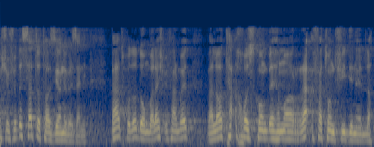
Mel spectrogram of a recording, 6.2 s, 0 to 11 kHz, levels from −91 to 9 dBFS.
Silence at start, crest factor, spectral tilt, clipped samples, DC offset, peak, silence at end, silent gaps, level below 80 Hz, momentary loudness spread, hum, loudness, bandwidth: 0 s; 18 dB; -6 dB/octave; under 0.1%; under 0.1%; -14 dBFS; 0 s; none; -60 dBFS; 6 LU; none; -32 LUFS; 6.4 kHz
